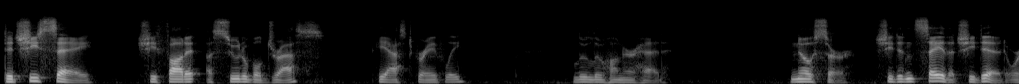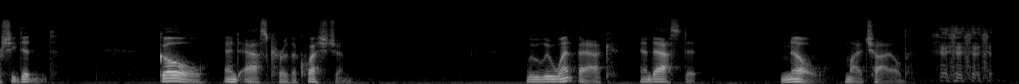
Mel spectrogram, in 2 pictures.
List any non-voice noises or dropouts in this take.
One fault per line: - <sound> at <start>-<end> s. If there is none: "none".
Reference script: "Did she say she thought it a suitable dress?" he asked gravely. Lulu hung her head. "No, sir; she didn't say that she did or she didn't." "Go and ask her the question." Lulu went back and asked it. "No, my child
- laugh at 19.5-20.1 s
